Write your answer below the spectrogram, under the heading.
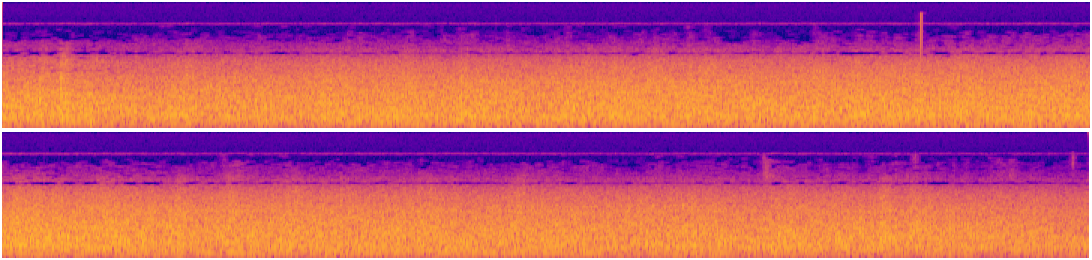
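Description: A loud, steady, noisy roar that holds at much the same level throughout, with no single blast or crack in it.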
